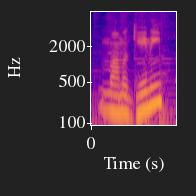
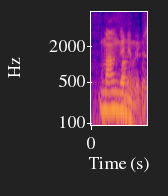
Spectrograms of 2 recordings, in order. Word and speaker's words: Maunganui: is in New Zealand, he played in Mount Maunganui, is I think how you pronounce Mount that? Maunganui. Maunganui, sorry, Mount Maunganui.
